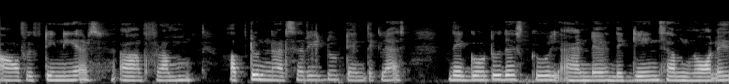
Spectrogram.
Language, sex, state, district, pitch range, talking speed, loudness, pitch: English, female, Chandigarh, Chandigarh, 190-205 Hz, 165 wpm, -18 LUFS, 195 Hz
